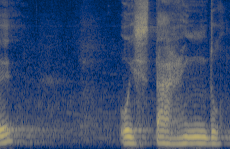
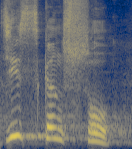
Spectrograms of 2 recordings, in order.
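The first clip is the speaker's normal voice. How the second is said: drawn-out mock consolation; 6 semitones higher, 6 dB louder, much slower than usual. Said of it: "o arremate final da conversa é essa".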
